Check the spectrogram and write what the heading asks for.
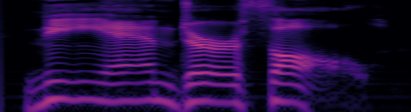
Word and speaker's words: Neanderthal: So it has an H in it, and it is pronounced, and that's how it was defined. So it is and always will be Neanderthal.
